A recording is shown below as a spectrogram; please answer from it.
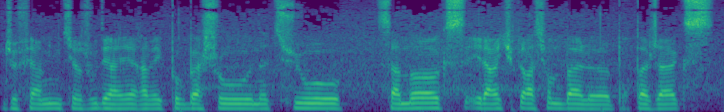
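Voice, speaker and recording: A man's voice: mid-range voice, completely flat delivery, fairly quick, dark tone, a little hiss or hum, low-quality recording. A young man casually commentating a video game match on a live stream, slangy and self-mocking, often stumbling over player names.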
